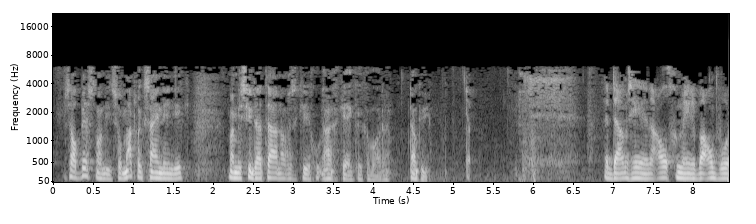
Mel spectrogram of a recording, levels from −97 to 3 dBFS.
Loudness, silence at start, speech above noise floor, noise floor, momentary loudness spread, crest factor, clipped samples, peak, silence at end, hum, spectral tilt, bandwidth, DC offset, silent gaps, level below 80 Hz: -18 LUFS; 0.15 s; 30 dB; -47 dBFS; 17 LU; 18 dB; under 0.1%; 0 dBFS; 0 s; none; -6 dB/octave; 6.4 kHz; under 0.1%; none; -50 dBFS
